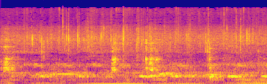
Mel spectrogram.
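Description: Aloo tikki patties made from leftover roti sizzling faintly in a little oil in a nonstick pan on a low flame, with scattered small crackles. A steel spoon clicks lightly against the pan as the patties are turned over.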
